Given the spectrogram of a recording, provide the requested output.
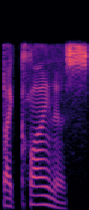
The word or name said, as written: diclinous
